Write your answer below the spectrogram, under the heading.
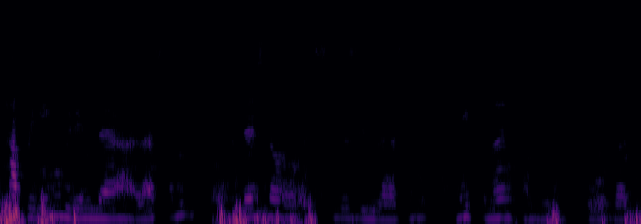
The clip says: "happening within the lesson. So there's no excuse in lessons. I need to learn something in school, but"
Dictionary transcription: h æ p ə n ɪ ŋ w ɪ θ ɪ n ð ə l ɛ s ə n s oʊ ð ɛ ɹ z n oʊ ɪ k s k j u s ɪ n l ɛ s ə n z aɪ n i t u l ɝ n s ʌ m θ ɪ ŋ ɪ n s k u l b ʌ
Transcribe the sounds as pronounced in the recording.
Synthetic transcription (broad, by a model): h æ p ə n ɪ ŋ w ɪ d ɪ n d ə l ɛ s ə n s oʊ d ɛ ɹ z n oʊ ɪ k s k j u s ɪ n l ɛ s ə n s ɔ n i t u n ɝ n s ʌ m t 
